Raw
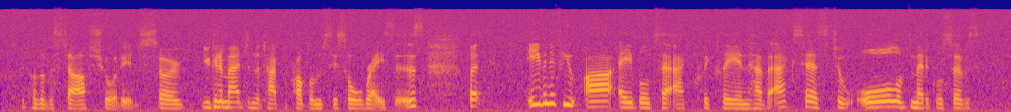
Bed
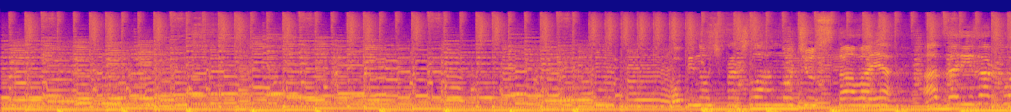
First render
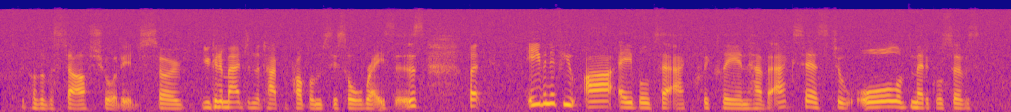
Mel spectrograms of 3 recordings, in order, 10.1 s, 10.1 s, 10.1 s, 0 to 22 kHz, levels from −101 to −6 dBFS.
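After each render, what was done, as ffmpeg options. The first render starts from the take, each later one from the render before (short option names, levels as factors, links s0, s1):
-af "bandreject=f=60:t=h:w=4,bandreject=f=120:t=h:w=4"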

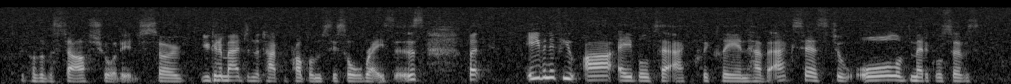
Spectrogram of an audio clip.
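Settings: -af "afftdn=nr=9:nf=-38"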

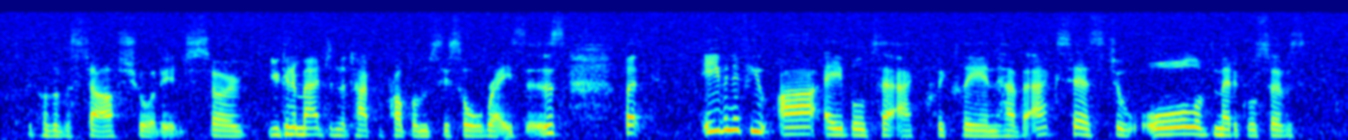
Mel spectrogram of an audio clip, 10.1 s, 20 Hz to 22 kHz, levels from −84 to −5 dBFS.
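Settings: -af "volume=0.299"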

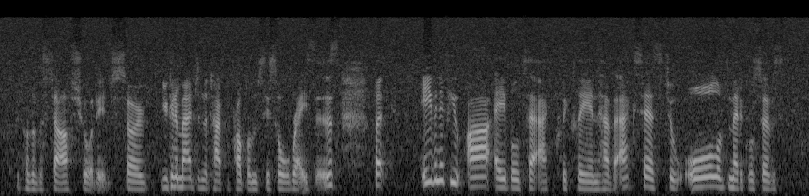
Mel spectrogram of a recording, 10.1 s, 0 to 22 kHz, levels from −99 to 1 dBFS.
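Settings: -filter_complex "[0:a]lowshelf=f=440:g=-9.5,acrossover=split=5100[s0][s1];[s1]acompressor=threshold=0.00126:ratio=4:attack=1:release=60[s2];[s0][s2]amix=inputs=2:normalize=0"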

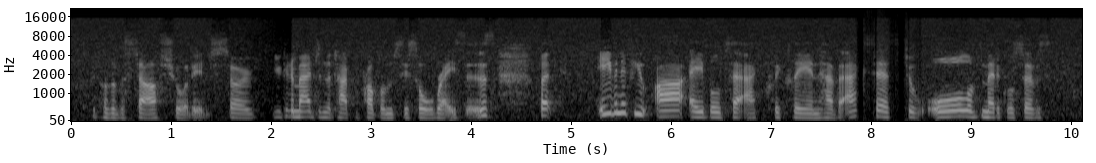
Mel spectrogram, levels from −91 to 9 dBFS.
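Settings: -filter_complex "[0:a]asettb=1/sr,asplit=3[s0][s1][s2];[s0]atrim=end=7.844[s3];[s1]atrim=start=7.84:end=8.5,asetpts=PTS-STARTPTS,afade=t=in:d=0.004:c=qsin,afade=t=out:st=0.656:d=0.004:c=qsin,aeval=exprs='sgn(val(0))*max(abs(val(0))-0.00224,0)':c=same[s4];[s2]atrim=start=8.496[s5];[s3][s4]acrossfade=d=0.004:c1=hsin:c2=qsin[s6];[s6][s5]acrossfade=d=0.004:c1=qsin:c2=hsin,asplit=2[s7][s8];[s7]atrim=end=2.2,asetpts=PTS-STARTPTS,afade=t=out:st=1.26:d=0.94:silence=0.158489[s9];[s8]atrim=start=2.2,asetpts=PTS-STARTPTS,afade=t=in:d=0.004:c=hsin:silence=0.158489[s10];[s9][s10]concat=n=2:v=0:a=1"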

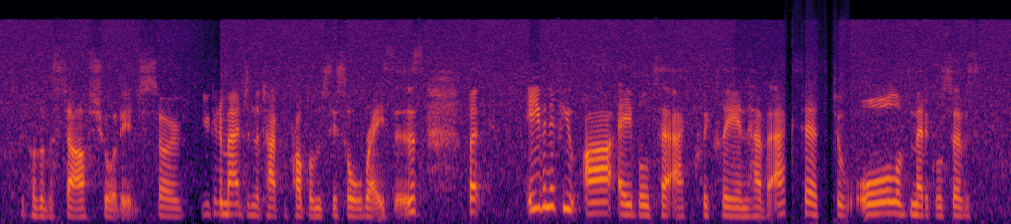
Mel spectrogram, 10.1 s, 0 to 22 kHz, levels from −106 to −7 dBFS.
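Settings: -filter_complex "[0:a]asettb=1/sr,asplit=3[s0][s1][s2];[s0]atrim=end=7.354[s3];[s1]atrim=start=7.35:end=8.4,asetpts=PTS-STARTPTS,afade=t=in:d=0.004:c=qsin,afade=t=out:st=1.046:d=0.004:c=qsin,bass=f=250:g=0,treble=f=4000:g=-5[s4];[s2]atrim=start=8.396[s5];[s3][s4]acrossfade=d=0.004:c1=hsin:c2=qsin[s6];[s6][s5]acrossfade=d=0.004:c1=qsin:c2=hsin"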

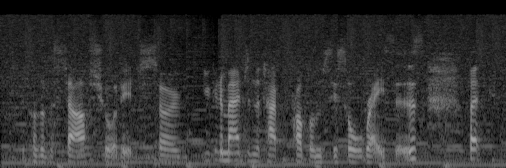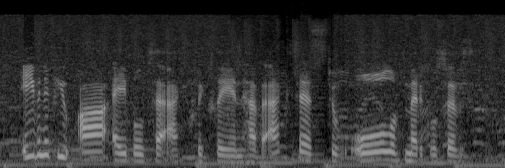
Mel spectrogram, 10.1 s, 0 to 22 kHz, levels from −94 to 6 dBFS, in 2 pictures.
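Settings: -filter_complex "[1:a]volume=0.0188[s0];[0:a][s0]amix=inputs=2:normalize=0"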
